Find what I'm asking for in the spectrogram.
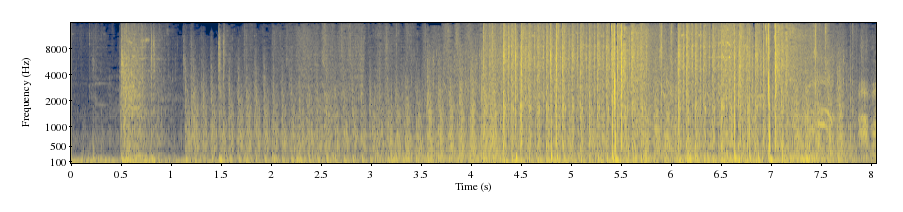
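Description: Sustained automatic gunfire from a shooter video game, dense rapid bursts of shots running nearly continuously and growing louder toward the end, with in-game voice callouts faintly mixed in.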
